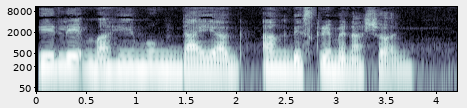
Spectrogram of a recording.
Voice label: Cebuano; discrimination may not be blatant - dili mahimong dayag ang diskriminasyon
